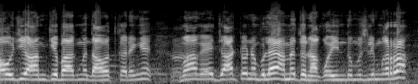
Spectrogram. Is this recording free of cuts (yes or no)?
yes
